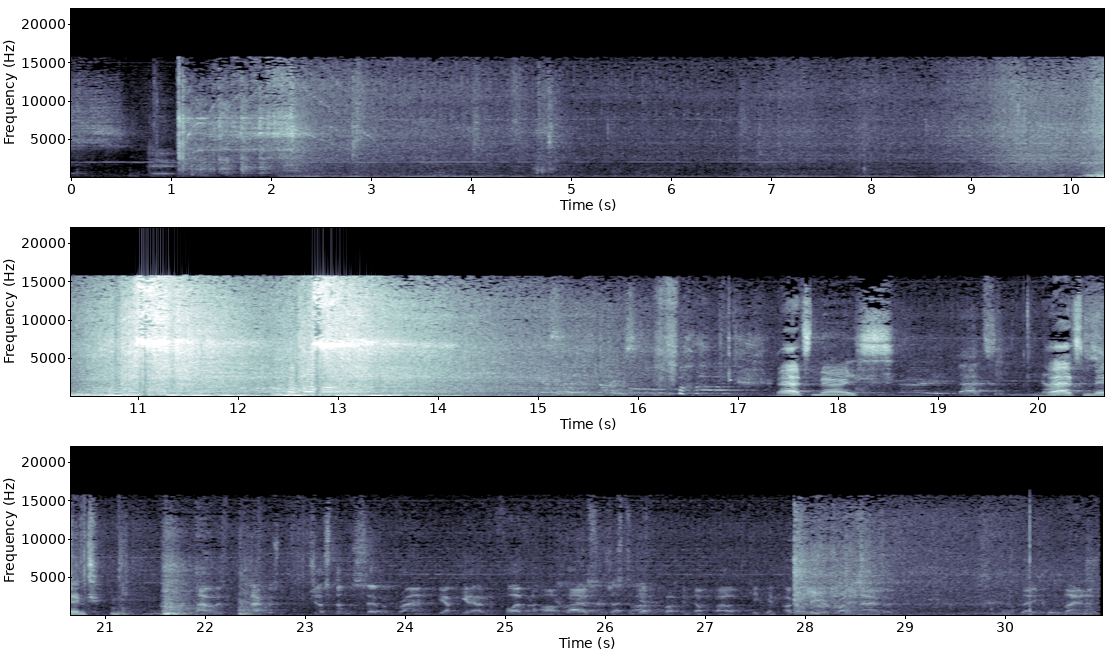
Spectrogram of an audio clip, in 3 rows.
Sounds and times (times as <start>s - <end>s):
Vehicle: 1.1s - 30.9s
Speech: 21.9s - 29.0s, 30.0s - 30.9s.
